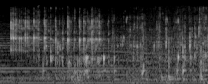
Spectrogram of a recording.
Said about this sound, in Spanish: Bueno, yo no sé vosotros, pero yo tengo aquí tengo aquí esto que, que, significan unos hielos y me voy a hacer una ginebra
